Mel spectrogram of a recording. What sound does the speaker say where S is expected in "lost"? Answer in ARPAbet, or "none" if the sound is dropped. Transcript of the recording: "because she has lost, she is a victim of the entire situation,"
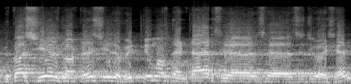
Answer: none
